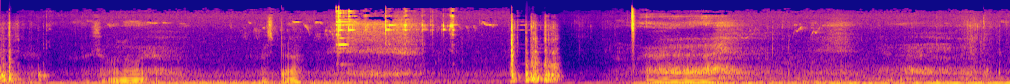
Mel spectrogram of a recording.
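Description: Power tools and metal parts being handled in a plastic tool case, with a short run of light metal clinks, over a low rumble. A steady engine hum sets in about two-thirds of the way through.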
